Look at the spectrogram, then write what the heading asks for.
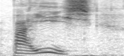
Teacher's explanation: uma palavra oxítona por a sílaba tônica é a última né a sílaba tônica é a última então país é uma palavra oxítona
